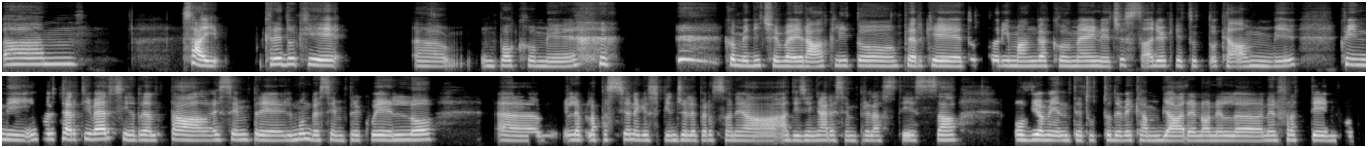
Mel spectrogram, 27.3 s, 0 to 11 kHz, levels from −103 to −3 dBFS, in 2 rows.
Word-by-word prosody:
Uhm, 270 Hz, +1 st, 0 dB, 1.0 s
sai, 405 Hz, 0 st, +7 dB, 0.4 s
credo 265 Hz, 0 st, +3 dB
che, 230 Hz, -4 st, +3 dB, 0.7 s
uhm, 195 Hz, -2 st, -7 dB, 0.2 s
un 205 Hz, -1 st, -7 dB
po' 210 Hz, -1 st, 0 dB
come 195 Hz, -1 st, -4 dB, 1.5 s
come 220 Hz, -5 st, +2 dB
diceva 210 Hz, -2 st, +1 dB
Eraclito: 205 Hz, +1 st, +1 dB
"Perché 200 Hz, -2 st, +3 dB
tutto 230 Hz, 0 st, -5 dB
rimanga 205 Hz, -1 st, 0 dB
com'è 200 Hz, 0 st, 0 dB
è -, -, +2 dB
necessario 200 Hz, 0 st, -2 dB
che 205 Hz, 0 st, -6 dB
tutto 205 Hz, -1 st, -8 dB
cambi". 200 Hz, +4 st, -2 dB, 0.4 s
Quindi, 230 Hz, -6 st, -1 dB
in 215 Hz, -, -2 dB
per 230 Hz, +1 st, -3 dB
certi 225 Hz, 0 st, +3 dB
versi, 235 Hz, 0 st, +6 dB
in 200 Hz, -, -2 dB
realtà, 200 Hz, -1 st, +2 dB
è 200 Hz, -, -1 dB
sempre 205 Hz, -2 st, -2 dB
il 195 Hz, +1 st, -4 dB
mondo 230 Hz, -1 st, 0 dB
è 195 Hz, -, 0 dB
sempre 195 Hz, 0 st, -6 dB
quello, 205 Hz, +2 st, +2 dB, 0.6 s
uhm, 185 Hz, -2 st, +1 dB, 0.4 s
la 205 Hz, 0 st, 0 dB
la 205 Hz, -, 0 dB
passione 210 Hz, 0 st, -3 dB
che 200 Hz, -, -1 dB
spinge 200 Hz, 0 st, -4 dB
le 195 Hz, -, -1 dB
persone 190 Hz, -1 st, -5 dB
a 180 Hz, 0 st, 0 dB
a -, -, +1 dB
disegnare 190 Hz, +1 st, -1 dB
è -, -, -7 dB
sempre 185 Hz, 0 st, -8 dB
la 185 Hz, -, -2 dB
stessa. 200 Hz, +2 st, -1 dB, 0.6 s
Ovviamente 200 Hz, -2 st, +3 dB
tutto 190 Hz, +1 st, -6 dB
deve 190 Hz, 0 st, -1 dB
cambiare, 185 Hz, -1 st, +1 dB
no, 185 Hz, 0 st, 0 dB
nel 180 Hz, -1 st, +1 dB
nel 190 Hz, 0 st, -3 dB
frattempo. 190 Hz, -2 st, -3 dB
200 Hz, 125 wpm, -24 LUFS, 190-215 Hz, 1.5 s, sai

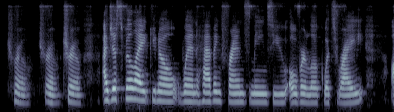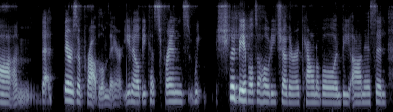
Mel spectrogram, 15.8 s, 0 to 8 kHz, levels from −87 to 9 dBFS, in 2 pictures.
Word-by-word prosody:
True, 170 Hz, -5 st, -7 dB, 0.2 s
true, 170 Hz, -4 st, -5 dB
true. 170 Hz, -4 st, -3 dB, 0.4 s
I 215 Hz, +1 st, +6 dB
just 245 Hz, +2 st, +3 dB
feel 255 Hz, 0 st, +5 dB
like, 215 Hz, -3 st, +5 dB
you 215 Hz, -, -4 dB
know, 200 Hz, -2 st, +1 dB
when 190 Hz, -1 st, 0 dB
having 195 Hz, +2 st, 0 dB
friends 185 Hz, -1 st, -2 dB
means 180 Hz, 0 st, -3 dB
you 175 Hz, 0 st, -5 dB
overlook 170 Hz, -1 st, -2 dB
what's 170 Hz, -1 st, -6 dB
right, 170 Hz, -, 0 dB, 0.6 s
um, 175 Hz, -1 st, 0 dB, 0.2 s
that -, -, -1 dB, 0.2 s
there's 215 Hz, -3 st, +5 dB
a 190 Hz, -, +2 dB
problem 165 Hz, -6 st, 0 dB
there, 150 Hz, 0 st, -8 dB
you 195 Hz, -, -5 dB
know, 180 Hz, -3 st, +1 dB
because 180 Hz, +2 st, -5 dB
friends 195 Hz, 0 st, -2 dB
we 205 Hz, -, -9 dB, 0.3 s
should 275 Hz, -2 st, +5 dB
be 230 Hz, -, +7 dB
able 205 Hz, -2 st, +4 dB
to 205 Hz, 0 st, -4 dB
hold 190 Hz, -1 st, -1 dB
each 185 Hz, +1 st, -7 dB
other 180 Hz, -2 st, -1 dB
accountable 175 Hz, 0 st, -2 dB
and 170 Hz, 0 st, -2 dB
be 170 Hz, -1 st, -5 dB
honest, 175 Hz, +1 st, -3 dB
and 180 Hz, -1 st, -3 dB
185 Hz, 150 wpm, -26 LUFS, 175-200 Hz, 0.6 s, be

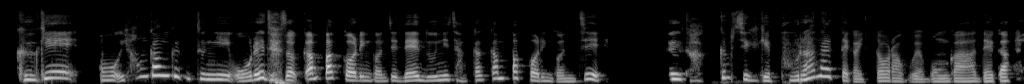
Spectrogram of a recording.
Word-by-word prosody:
그게 280 Hz, +7 st, +1 dB, 0.2 s
어 195 Hz, +1 st, -2 dB
형광등이 265 Hz, -, +2 dB
오래돼서 200 Hz, -, +3 dB
깜빡거린 250 Hz, -9 st, +3 dB
건지 160 Hz, +2 st, -4 dB
내 180 Hz, +3 st, +3 dB
눈이 190 Hz, +3 st, -1 dB
잠깐 195 Hz, +2 st, -7 dB
깜빡거린 275 Hz, -, -1 dB
건지 145 Hz, -, -2 dB, 0.6 s
그 245 Hz, -1 st, +5 dB
가끔씩 280 Hz, -6 st, -5 dB
이게 175 Hz, 0 st, -1 dB
불안할 310 Hz, -, +1 dB
때가 130 Hz, -5 st, -4 dB
있더라고요. 130 Hz, 0 st, -6 dB
뭔가 140 Hz, +2 st, -3 dB
내가 150 Hz, +4 st, 0 dB
200 Hz, 280 characters per minute, -24 LUFS, -, 0.6 s, 그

